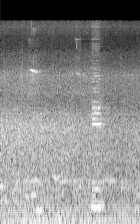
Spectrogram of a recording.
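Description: Street traffic driving through floodwater, a steady wash of noise, with a short horn toot about one and a half seconds in.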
